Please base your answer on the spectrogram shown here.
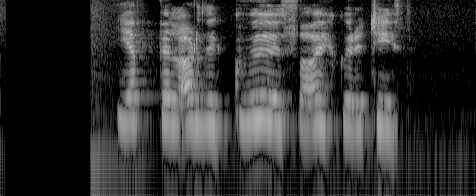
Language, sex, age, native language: Icelandic, male, 11, Icelandic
